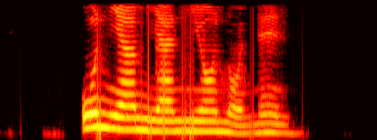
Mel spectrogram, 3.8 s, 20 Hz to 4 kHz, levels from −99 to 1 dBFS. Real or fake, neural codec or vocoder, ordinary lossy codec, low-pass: real; none; AAC, 24 kbps; 3.6 kHz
